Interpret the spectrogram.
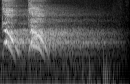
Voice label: Hockey Male Go; Hockey Vocal Sounds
